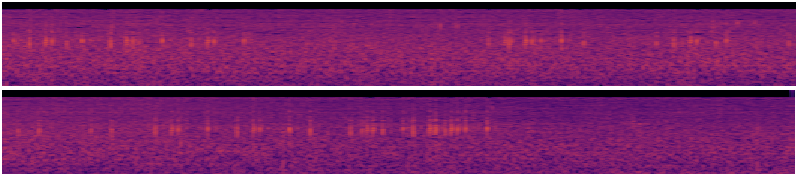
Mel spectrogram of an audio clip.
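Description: Footsteps clank rhythmically on a metal ladder.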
